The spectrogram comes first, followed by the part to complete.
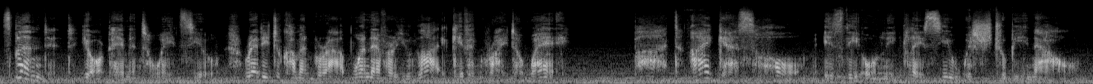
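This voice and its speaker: A very low, hushed female voice for an older crime fixer in a video game. She is slow, breathy and formal, coolly courteous in every phrase. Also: big pitch swings, in a whisper, exaggerated voice, poor audio. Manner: formal, measured, silky politeness. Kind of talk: cinematic video game acting.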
